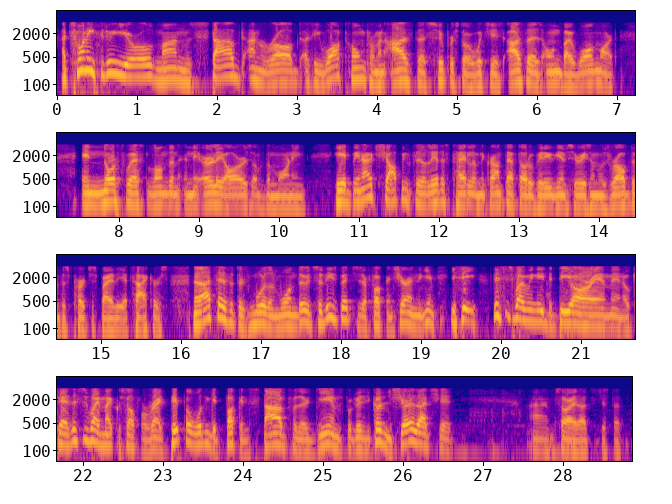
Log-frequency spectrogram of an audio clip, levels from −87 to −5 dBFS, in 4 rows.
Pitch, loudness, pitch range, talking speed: 110 Hz, -23 LUFS, 100-135 Hz, 235 wpm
